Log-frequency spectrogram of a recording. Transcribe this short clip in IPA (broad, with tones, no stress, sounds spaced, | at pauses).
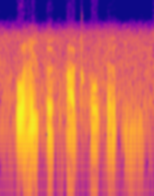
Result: o˨ n i˦ f ũ˨ pʰ ã˦ kʰ o˦ f ũ˨ k͡p i˨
